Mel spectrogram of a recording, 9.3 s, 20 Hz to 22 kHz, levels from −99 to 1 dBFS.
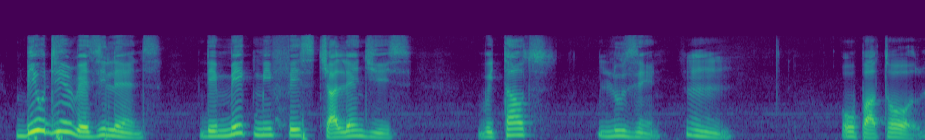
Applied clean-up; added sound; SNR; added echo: none; none; none; none.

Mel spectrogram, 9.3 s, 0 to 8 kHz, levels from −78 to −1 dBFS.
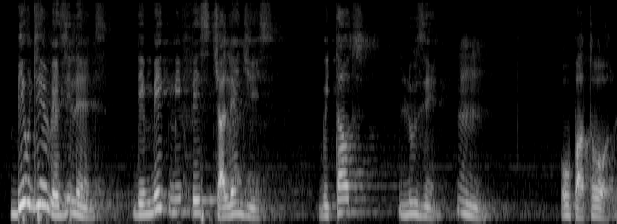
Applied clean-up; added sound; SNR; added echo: none; none; none; reverberation time 1.5 s.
